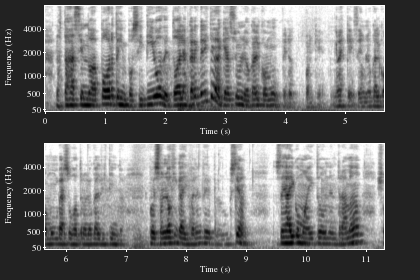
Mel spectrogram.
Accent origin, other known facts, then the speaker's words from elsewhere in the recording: Córdoba, Argentina; a mí personalmente vengo de Córdoba, que es bastante represivo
